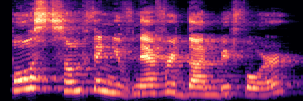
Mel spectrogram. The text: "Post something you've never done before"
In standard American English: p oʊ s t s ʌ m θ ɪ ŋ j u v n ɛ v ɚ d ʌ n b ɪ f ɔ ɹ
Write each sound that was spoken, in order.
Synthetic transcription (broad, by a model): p oʊ s t s ʌ m θ ɪ ŋ j u v n ɛ v ɚ d ʌ n b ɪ f ɔ ɹ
